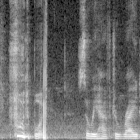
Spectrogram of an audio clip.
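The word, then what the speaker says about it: fútbol: write in the accent take a look at this final example it ends in an l so it's a rule two word if there were no written accent mark on it you'd follow rule two with the stress on the last syllable and you'd say futbol it's very exciting word it almost sounds kind of german but what we say is foodboy so we have to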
